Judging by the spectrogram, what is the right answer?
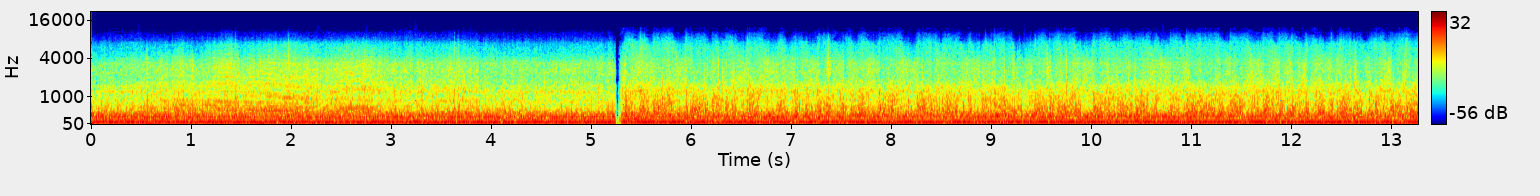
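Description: Harley-Davidson Fat Boy's V-twin engine running steadily at highway cruising speed, with wind rushing over the bike-mounted microphone. A brief dip about five seconds in.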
